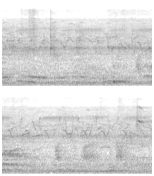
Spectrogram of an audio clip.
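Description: Many small birds chirping and twittering at once, a busy chorus of quick high calls, with one sharp, loud, falling whistle near the end. Lower calls or distant voices sound faintly underneath.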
